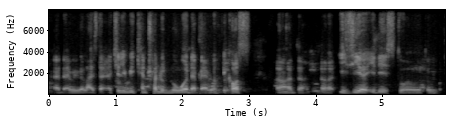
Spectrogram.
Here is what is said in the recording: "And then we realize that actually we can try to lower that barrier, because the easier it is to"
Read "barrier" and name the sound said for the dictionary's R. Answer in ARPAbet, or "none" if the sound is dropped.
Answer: W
